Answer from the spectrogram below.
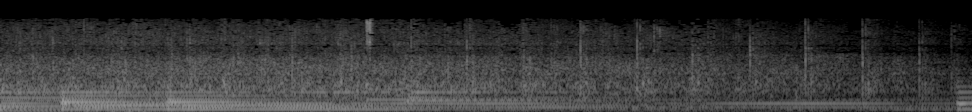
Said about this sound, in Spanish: Ustedes saben, sí, denle un aplauso a, Dios. Gracias, Señor.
